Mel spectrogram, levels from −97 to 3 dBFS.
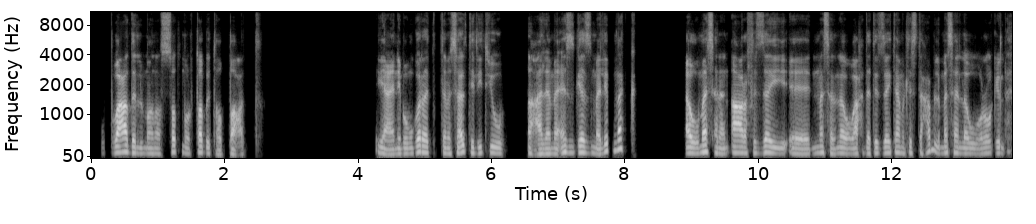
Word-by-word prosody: وبعض 140 Hz, +3 st, +6 dB
المنصات 115 Hz, +3 st, -3 dB
مرتبطة 125 Hz, +2 st, -1 dB
ببعض. -, -, 0 dB, 1.9 s
يعني 100 Hz, +3 st, 0 dB
بمجرّد 130 Hz, +5 st, +1 dB
أنت 120 Hz, -, -6 dB
ما 115 Hz, -, -3 dB
سألت 130 Hz, +4 st, +1 dB
اليوتيوب 125 Hz, -2 st, -4 dB, 0.3 s
على 110 Hz, +1 st, +1 dB
مقاس 130 Hz, +4 st, -1 dB
جزمة 130 Hz, -5 st, 0 dB
لابنك، 180 Hz, -, -1 dB, 0.7 s
أو 125 Hz, -1 st, +5 dB
مثلًا 130 Hz, -6 st, +2 dB
أعرف 130 Hz, -2 st, +6 dB
إزاي 125 Hz, -1 st, -1 dB
آآ، 110 Hz, -2 st, -1 dB
مثلًا 130 Hz, -2 st, -4 dB
لو 120 Hz, -2 st, 0 dB
واحدة 115 Hz, +2 st, -1 dB
ت 115 Hz, -, -11 dB
إزاي 125 Hz, +1 st, -1 dB
تعمل 135 Hz, -2 st, -3 dB
test 130 Hz, -, -5 dB
حمل 160 Hz, -3 st, -4 dB
مثلًا، 130 Hz, 0 st, -2 dB
لو 115 Hz, -2 st, -4 dB
راجل 125 Hz, 0 st, -4 dB
125 Hz, 130 wpm, -23 LUFS, 115-135 Hz, 1.9 s, وبعض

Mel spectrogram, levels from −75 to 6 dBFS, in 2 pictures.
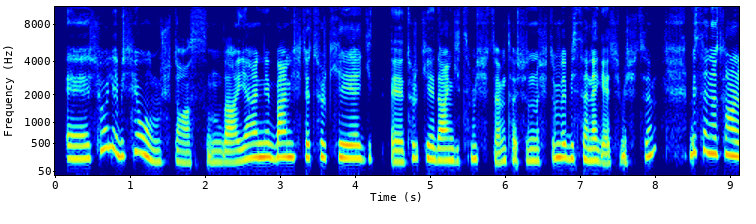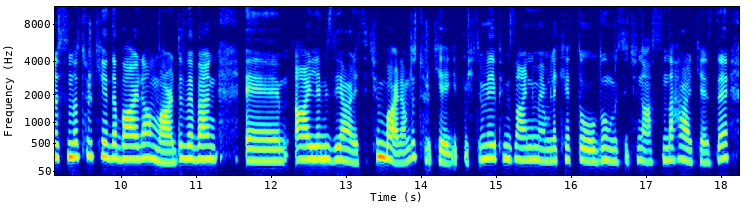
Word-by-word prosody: Eee, 225 Hz, 0 st, +1 dB
şöyle 385 Hz, -4 st, +2 dB
bir 265 Hz, -, 0 dB
şey 340 Hz, +6 st, -4 dB
olmuştu 190 Hz, -, 0 dB
aslında, 170 Hz, +1 st, -2 dB
yani, 240 Hz, +4 st, +4 dB
ben, 250 Hz, 0 st, +6 dB
işte, 245 Hz, -1 st, +1 dB
Türkiye'ye 235 Hz, -2 st, +3 dB
git 225 Hz, +1 st, -10 dB, 0.2 s
eee, 175 Hz, 0 st, +2 dB
Türkiye'den 205 Hz, -3 st, +1 dB
gitmiştim, 195 Hz, -3 st, -5 dB
taşınmıştım 195 Hz, +4 st, -2 dB
ve 240 Hz, -2 st, +2 dB
1 -, -, +3 dB
sene 205 Hz, -3 st, +1 dB
geçmişti. 245 Hz, -, -3 dB, 0.5 s
1 315 Hz, -, +2 dB
sene 320 Hz, -3 st, +3 dB
sonrasında 255 Hz, -3 st, +3 dB
Türkiye'de 255 Hz, -4 st, -1 dB
bayram 220 Hz, 0 st, +3 dB
vardı 175 Hz, +6 st, +2 dB
ve 225 Hz, -2 st, 0 dB
ben, 220 Hz, 0 st, +2 dB, 0.4 s
eee, 190 Hz, -1 st, -1 dB
ailemi 220 Hz, +1 st, +3 dB
ziyaret 195 Hz, -6 st, -1 dB
için 260 Hz, -2 st, +2 dB
bayramda 200 Hz, +2 st, +2 dB
Türkiye'ye 175 Hz, -9 st, -3 dB
gitmiştim 210 Hz, +9 st, -8 dB
ve 235 Hz, -, 0 dB
hepimiz 230 Hz, -1 st, -4 dB
aynı 210 Hz, 0 st, -1 dB
memlekette 195 Hz, +1 st, -6 dB
olduğumuz 185 Hz, -1 st, -3 dB
için 205 Hz, -, -12 dB
aslında 185 Hz, +4 st, -4 dB
herkes 180 Hz, -6 st, -4 dB
de, 230 Hz, +3 st, 0 dB
215 Hz, 140 wpm, -25 LUFS, 190-240 Hz, 0.5 s, ben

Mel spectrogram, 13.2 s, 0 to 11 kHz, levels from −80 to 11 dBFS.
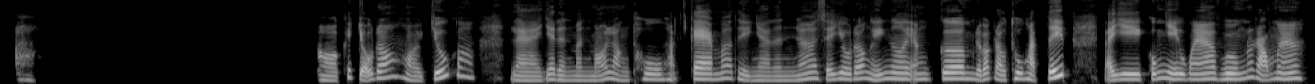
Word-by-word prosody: Ờ. -, -, -12 dB, 2.8 s
Ờ, 170 Hz, -3 st, -2 dB
cái 285 Hz, -, -5 dB
chỗ -, -, +2 dB
đó 260 Hz, +2 st, +1 dB
hồi 255 Hz, -, -5 dB
trước 280 Hz, -, +1 dB
á 335 Hz, -, -2 dB, 0.5 s
là 165 Hz, -3 st, -2 dB
gia 200 Hz, +5 st, -2 dB
đình 175 Hz, -2 st, -4 dB
mình 170 Hz, 0 st, -6 dB
mỗi 175 Hz, +8 st, -2 dB
lần 195 Hz, -7 st, -4 dB
thu 205 Hz, -2 st, -2 dB
hoạch 205 Hz, -, -6 dB
cam 215 Hz, -1 st, +4 dB
á 245 Hz, +1 st, -3 dB
thì 195 Hz, -7 st, -4 dB
nhà 170 Hz, 0 st, -5 dB
mình 170 Hz, +1 st, -7 dB
á 230 Hz, +5 st, -1 dB
sẽ 200 Hz, -3 st, -2 dB
vô 225 Hz, -2 st, +1 dB
đó 230 Hz, +2 st, +1 dB
nghỉ 200 Hz, -4 st, -2 dB
ngơi, 225 Hz, -1 st, 0 dB
ăn 215 Hz, 0 st, -4 dB
cơm 230 Hz, -1 st, +4 dB
rồi 195 Hz, -1 st, -2 dB
bắt 220 Hz, -, 0 dB
đầu 195 Hz, -4 st, 0 dB
thu 230 Hz, +3 st, 0 dB
hoạch 210 Hz, -2 st, -1 dB
tiếp. 300 Hz, +10 st, +7 dB, 0.3 s
Tại 175 Hz, -, +2 dB
vì 205 Hz, +1 st, +4 dB
cũng 215 Hz, +5 st, 0 dB
nhiều 210 Hz, -4 st, +3 dB
mà, 215 Hz, +2 st, +2 dB
vườn 215 Hz, +1 st, +2 dB
nó 285 Hz, -, -3 dB
rộng 220 Hz, -5 st, +2 dB
mà. 235 Hz, +1 st, +1 dB
215 Hz, 200 wpm, -23 LUFS, 185-230 Hz, 2.8 s, tiếp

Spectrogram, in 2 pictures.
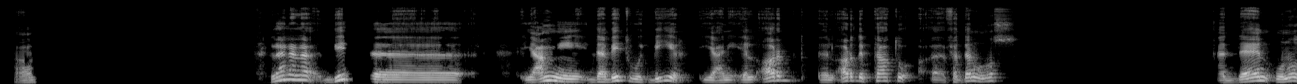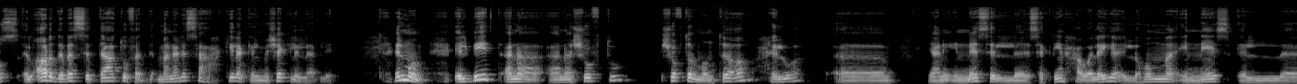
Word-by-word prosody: آه. -, -, -6 dB, 2.4 s
لا، -, -, +4 dB
لا، 225 Hz, -, +5 dB
لأ، 210 Hz, -1 st, +4 dB
بيت، 215 Hz, -, +2 dB, 0.2 s
آآ، 110 Hz, -2 st, +2 dB, 0.6 s
يا -, -, +1 dB
عمي 135 Hz, -11 st, +5 dB
ده 110 Hz, -, +4 dB
بيت 180 Hz, -2 st, +5 dB
وكبير. 120 Hz, -3 st, 0 dB
يعني 105 Hz, 0 st, -3 dB
الأرض 180 Hz, -, 0 dB, 0.2 s
الأرض 105 Hz, -, 0 dB
بتاعته، 170 Hz, +1 st, -2 dB, 0.2 s
آآ، 275 Hz, -, -6 dB
فدان 165 Hz, +1 st, 0 dB
ونُّص. 165 Hz, +2 st, -3 dB, 1.9 s
فدان 120 Hz, -, +3 dB
ونُّص، 160 Hz, +6 st, +1 dB
الأرض 175 Hz, -4 st, +3 dB
بس 165 Hz, +3 st, +1 dB
بتاعته 160 Hz, +1 st, 0 dB
فدا -, -, -6 dB
ما 120 Hz, -, -2 dB
أنا 130 Hz, -, -1 dB
لسة 170 Hz, +3 st, -2 dB
هاحكي 165 Hz, -, -5 dB
لك 160 Hz, -, 0 dB
المشاكل 95 Hz, -, -2 dB
اللي -, -, -6 dB
قبلتني. -, -, -14 dB, 0.6 s
المهم، -, -, +5 dB, 0.3 s
البيت 205 Hz, -, +4 dB
أنا، 115 Hz, -5 st, 0 dB
أنا 110 Hz, 0 st, -1 dB
شُفته، 155 Hz, -, -4 dB, 0.3 s
شُفت 170 Hz, -1 st, -1 dB
المنطقة 150 Hz, -, -1 dB
حلوة، 140 Hz, -, -5 dB, 0.3 s
آآ، 90 Hz, +1 st, -6 dB, 0.3 s
يعني 95 Hz, +2 st, -2 dB
الناس 155 Hz, +11 st, 0 dB
الـلي 90 Hz, -2 st, -2 dB
ساكنين 135 Hz, -, -4 dB
حواليّ 120 Hz, +11 st, 0 dB
اللي 95 Hz, +1 st, -5 dB
هُم 125 Hz, +3 st, -2 dB
الناس 120 Hz, +6 st, -3 dB
ال 90 Hz, -2 st, -5 dB
130 Hz, 115 wpm, -24 LUFS, 105-165 Hz, 2.4 s, لا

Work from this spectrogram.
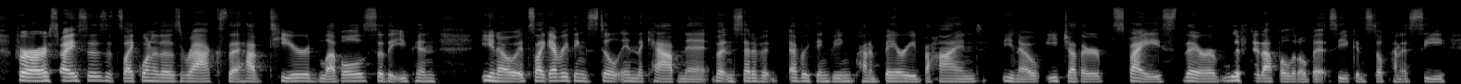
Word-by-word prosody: for 190 Hz, -2 st, +9 dB
our 170 Hz, +1 st, +10 dB
spices. 180 Hz, 0 st, +4 dB
It's 165 Hz, 0 st, -9 dB
like 150 Hz, 0 st, +1 dB
one 170 Hz, -2 st, +1 dB
of 160 Hz, -, -2 dB
those 150 Hz, 0 st, -1 dB
racks 140 Hz, -1 st, +3 dB
that 135 Hz, -, 0 dB
have 140 Hz, -1 st, +1 dB
tiered 155 Hz, -2 st, -2 dB
levels 155 Hz, +3 st, 0 dB
so 165 Hz, -, 0 dB
that 155 Hz, -, -3 dB
you 145 Hz, -, -6 dB
can, 150 Hz, -2 st, -6 dB, 0.5 s
you 185 Hz, -3 st, +3 dB
know, 145 Hz, -2 st, +2 dB
it's 150 Hz, +3 st, -1 dB
like 165 Hz, -1 st, +4 dB
everything's 170 Hz, -4 st, +1 dB
still 160 Hz, -4 st, -2 dB
in 150 Hz, 0 st, -5 dB
the 140 Hz, -, -5 dB
cabinet, 130 Hz, -4 st, 0 dB
but 155 Hz, -, +1 dB
instead 150 Hz, +2 st, -2 dB
of 145 Hz, -2 st, -4 dB
it -, -, -6 dB
everything 150 Hz, -2 st, -3 dB
being 145 Hz, 0 st, -6 dB
kind 150 Hz, -1 st, -5 dB
of 130 Hz, +1 st, -11 dB
buried 140 Hz, -2 st, -1 dB
behind, 135 Hz, +1 st, -2 dB, 0.2 s
you 160 Hz, -4 st, -5 dB
know, 125 Hz, 0 st, -3 dB
each 160 Hz, 0 st, -7 dB
other 130 Hz, -2 st, -1 dB
spice, 130 Hz, -5 st, 0 dB
they're 135 Hz, -5 st, +1 dB
lifted 165 Hz, -4 st, -2 dB
up 140 Hz, 0 st, +3 dB
a -, -, 0 dB
little 130 Hz, 0 st, -4 dB
bit -, -, -3 dB
so -, -, -8 dB
you 135 Hz, -, -8 dB
can 130 Hz, -, -9 dB
still 140 Hz, 0 st, -7 dB
kinda 130 Hz, -2 st, -10 dB
see, 130 Hz, 0 st, -8 dB
145 Hz, 220 wpm, -24 LUFS, 135-160 Hz, 0.5 s, our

